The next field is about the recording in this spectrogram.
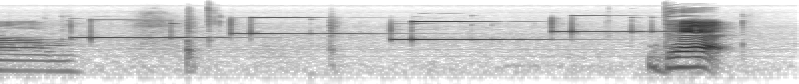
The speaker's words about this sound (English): And I don't even know if y'all hear that little beep and the ding, ding, ding thing, you know, it's my watch that I turned off my notifications when I started recording, but apparently my watch did not get the message.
